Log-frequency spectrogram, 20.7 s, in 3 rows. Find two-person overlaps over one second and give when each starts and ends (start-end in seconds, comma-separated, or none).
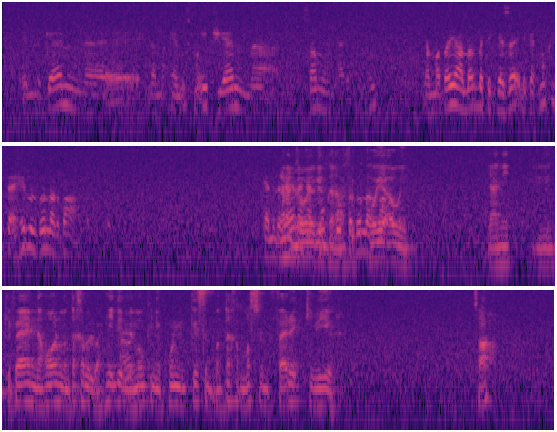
10.4-11.7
